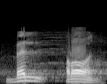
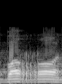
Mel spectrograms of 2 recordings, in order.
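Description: First: There is a short breathless stop after بل. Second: بل runs straight into ران with no stop. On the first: "ده يسمى سكتة" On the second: "تصل"

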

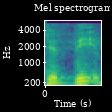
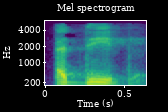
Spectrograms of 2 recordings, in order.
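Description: First: The hamza is pronounced as a glottal stop. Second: The hamza is dropped and replaced by a long i. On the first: "ما نقولش الذئب مثلا" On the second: "نقول الديب"

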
